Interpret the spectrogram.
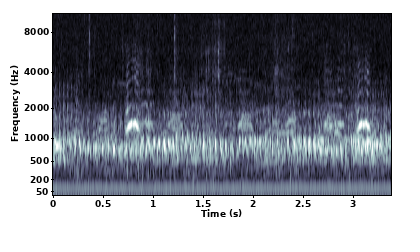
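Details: Migrating sandhill cranes at Bosque del Apache Wildlife Refuge, New Mexico, in December: a dense, steady chorus of many rolling, trumpeting calls blending together, with a few higher notes popping out now and then over a low constant hum.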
